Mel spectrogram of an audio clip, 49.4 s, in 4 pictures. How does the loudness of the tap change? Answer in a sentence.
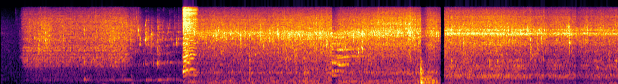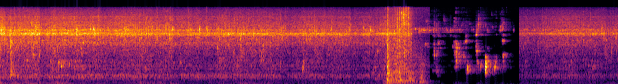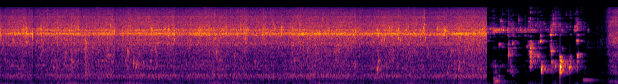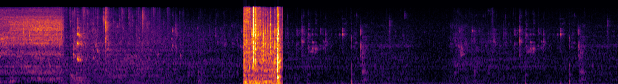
The loudness of the tap goes down.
